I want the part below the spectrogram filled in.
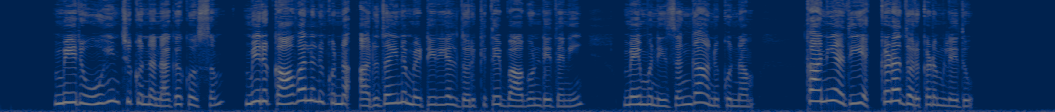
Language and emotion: Telugu, sad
